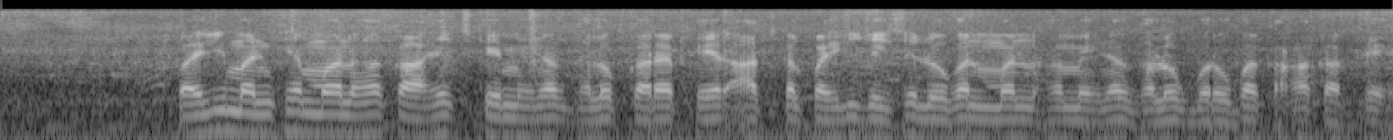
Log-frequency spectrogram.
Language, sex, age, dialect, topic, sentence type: Chhattisgarhi, male, 25-30, Western/Budati/Khatahi, agriculture, statement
